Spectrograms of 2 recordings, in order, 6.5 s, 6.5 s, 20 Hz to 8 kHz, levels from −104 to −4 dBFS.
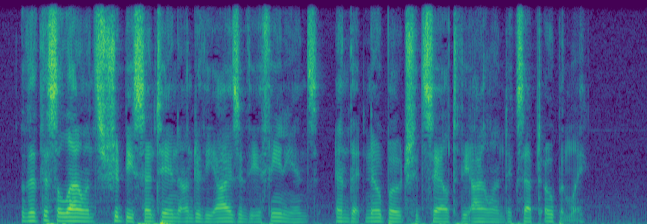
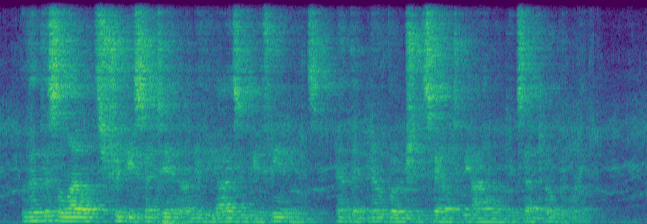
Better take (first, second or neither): first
